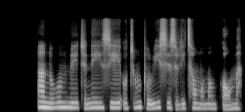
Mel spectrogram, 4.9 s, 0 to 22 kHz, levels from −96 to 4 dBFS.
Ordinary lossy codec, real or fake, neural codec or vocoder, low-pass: none; fake; codec, 24 kHz, 0.5 kbps, DualCodec; 10.8 kHz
